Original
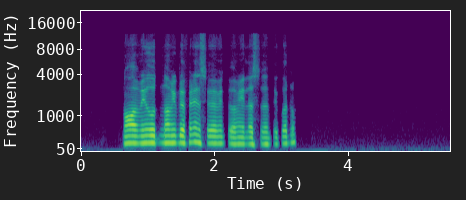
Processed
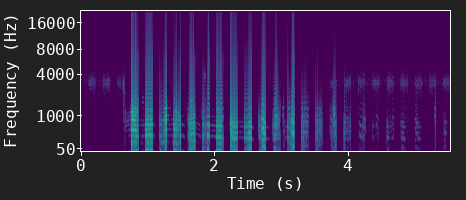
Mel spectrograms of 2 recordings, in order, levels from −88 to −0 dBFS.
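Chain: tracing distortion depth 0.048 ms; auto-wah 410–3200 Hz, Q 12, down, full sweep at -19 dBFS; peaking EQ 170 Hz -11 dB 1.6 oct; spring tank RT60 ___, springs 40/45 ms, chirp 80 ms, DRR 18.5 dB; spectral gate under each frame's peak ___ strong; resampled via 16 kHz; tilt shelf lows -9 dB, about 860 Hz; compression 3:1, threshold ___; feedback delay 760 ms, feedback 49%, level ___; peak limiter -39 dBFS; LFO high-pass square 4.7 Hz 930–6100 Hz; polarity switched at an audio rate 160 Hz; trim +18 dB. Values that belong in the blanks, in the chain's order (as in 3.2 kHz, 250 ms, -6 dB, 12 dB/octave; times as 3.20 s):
1.6 s, -25 dB, -40 dBFS, -22.5 dB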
